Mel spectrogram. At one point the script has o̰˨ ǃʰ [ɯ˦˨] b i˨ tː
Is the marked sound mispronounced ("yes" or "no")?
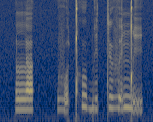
yes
